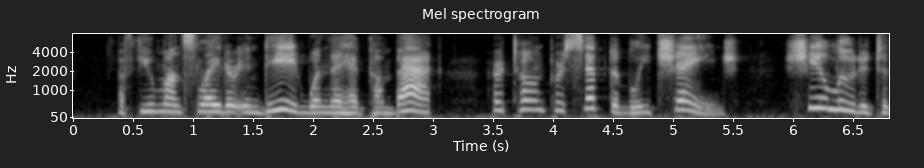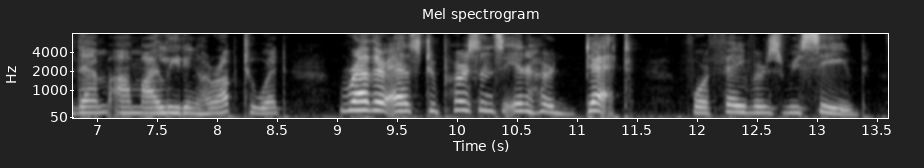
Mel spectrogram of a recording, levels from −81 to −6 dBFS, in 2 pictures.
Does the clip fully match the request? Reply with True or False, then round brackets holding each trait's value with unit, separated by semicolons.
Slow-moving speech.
False (155 wpm)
